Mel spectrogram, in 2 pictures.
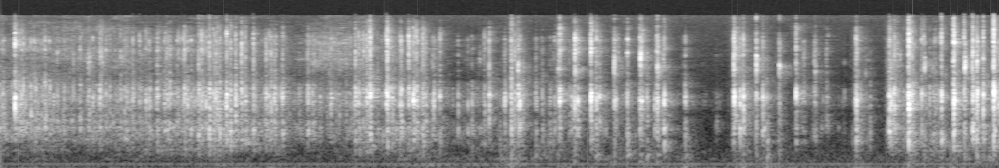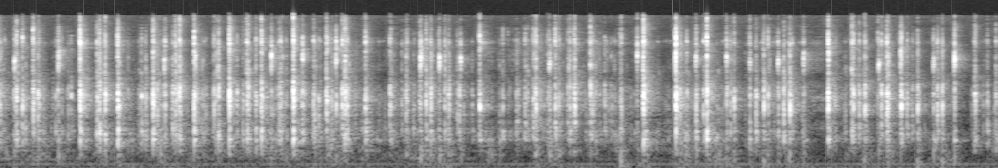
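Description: Fingertips reach over the top edge of a black Dell keyboard made of hollow plastic and type on its keys. Rapid, bright, clicky taps with almost no ring run through the clip, with a brief lull around the middle.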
